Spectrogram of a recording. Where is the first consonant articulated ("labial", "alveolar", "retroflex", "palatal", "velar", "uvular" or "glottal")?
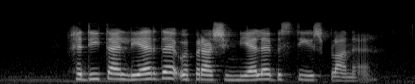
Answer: uvular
